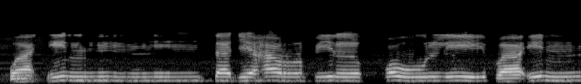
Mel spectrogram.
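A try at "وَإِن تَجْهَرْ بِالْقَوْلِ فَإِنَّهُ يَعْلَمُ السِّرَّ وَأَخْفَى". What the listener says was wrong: Bil qawli, linya pendek.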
